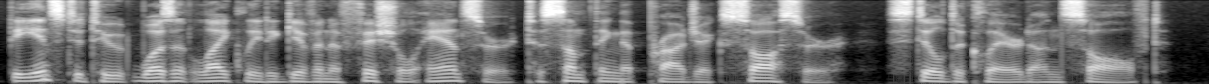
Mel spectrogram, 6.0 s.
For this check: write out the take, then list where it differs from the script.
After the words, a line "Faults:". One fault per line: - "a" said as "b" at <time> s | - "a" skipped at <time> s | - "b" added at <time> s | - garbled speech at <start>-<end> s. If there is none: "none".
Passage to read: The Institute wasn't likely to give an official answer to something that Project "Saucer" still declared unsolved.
The Institute wasn't likely to give an official answer to something that Project "Saucer" still declared unsolved.
Faults:
none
